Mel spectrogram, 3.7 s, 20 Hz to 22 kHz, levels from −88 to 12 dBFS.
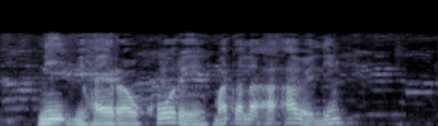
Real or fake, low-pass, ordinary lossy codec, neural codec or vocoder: real; 7.2 kHz; Opus, 64 kbps; none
